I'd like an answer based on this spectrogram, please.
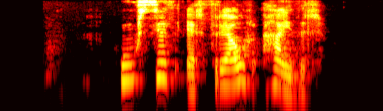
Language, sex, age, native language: Icelandic, female, 40-49, Icelandic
